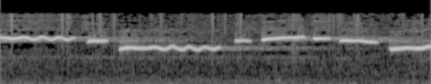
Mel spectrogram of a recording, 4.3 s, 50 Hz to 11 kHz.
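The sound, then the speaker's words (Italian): A single person whistles a wavering film-score melody from the 1960s-70s, clear and sustained, with short phrases separated by brief pauses and slight vibrato on held notes, played from a vinyl record with faint background noise. “Non so se sentite. Questo è Morricone? Sì. Fischio.”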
